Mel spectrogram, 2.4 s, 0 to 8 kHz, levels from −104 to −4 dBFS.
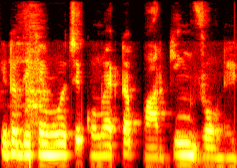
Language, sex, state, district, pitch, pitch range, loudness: Bengali, male, West Bengal, Kolkata, 155 Hz, 130-160 Hz, -19 LUFS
